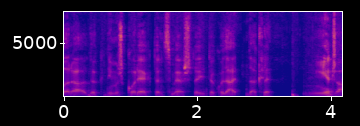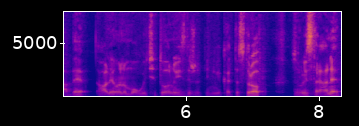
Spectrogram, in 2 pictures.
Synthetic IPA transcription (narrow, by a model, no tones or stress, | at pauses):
laɾad̪akad̪imaʃkoɾekt̪ansmeʃt̪ajit̪akod̪aʎed̪akle | nijed͡ʒabe̞a̰lio̞nomo̞ɡut͡ɕet̪o̞onoizd̪rʒat̪inije̞kat̪ast̪ɾo̞ːfḁzd̪ɾuɡe̞st̪ɾaːne̞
